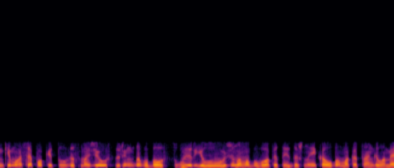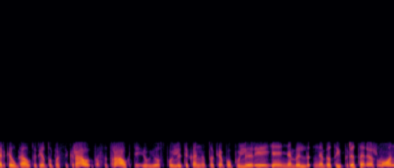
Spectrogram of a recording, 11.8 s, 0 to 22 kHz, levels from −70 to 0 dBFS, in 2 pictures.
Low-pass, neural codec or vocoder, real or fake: 3.6 kHz; none; real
